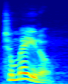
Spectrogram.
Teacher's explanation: it is pronounced from top part of tip of the tongue top part of the tip of the tongue when it hits roots of upper front incisors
